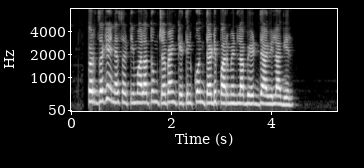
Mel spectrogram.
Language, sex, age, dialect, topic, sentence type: Marathi, female, 18-24, Standard Marathi, banking, question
